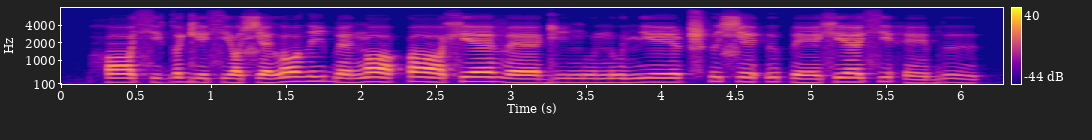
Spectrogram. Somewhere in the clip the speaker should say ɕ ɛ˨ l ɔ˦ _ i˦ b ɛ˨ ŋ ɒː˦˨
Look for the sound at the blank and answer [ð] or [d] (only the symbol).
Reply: ð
